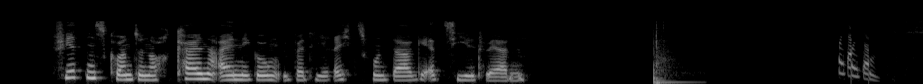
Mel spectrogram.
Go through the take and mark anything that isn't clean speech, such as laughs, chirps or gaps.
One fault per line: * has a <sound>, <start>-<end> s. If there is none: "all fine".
* has a thud, 6.5-7.1 s
* has a chirp, 8.4-8.8 s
